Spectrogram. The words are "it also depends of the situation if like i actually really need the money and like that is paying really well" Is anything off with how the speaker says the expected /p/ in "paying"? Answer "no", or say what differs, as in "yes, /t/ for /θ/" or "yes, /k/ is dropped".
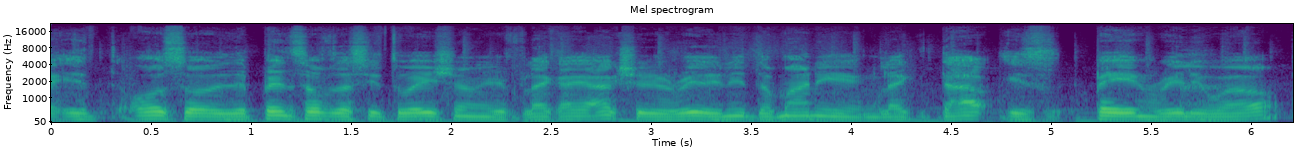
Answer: no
